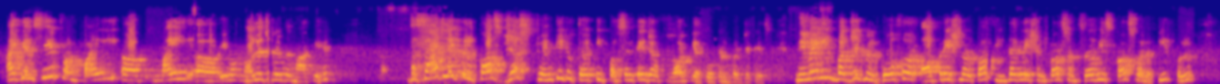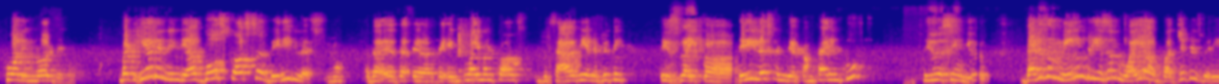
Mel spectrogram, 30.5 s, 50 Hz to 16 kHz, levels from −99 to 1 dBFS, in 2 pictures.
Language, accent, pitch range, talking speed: Tamil, native, 225-320 Hz, 185 wpm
